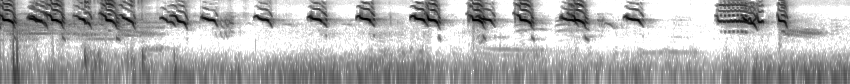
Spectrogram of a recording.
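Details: Newborn chicken chicks calling for their broody mother hen: shrill, high, downward-slurred peeps repeated about two or three per second, a short lull near the end, then a brighter double peep.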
